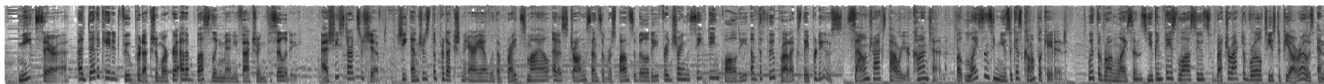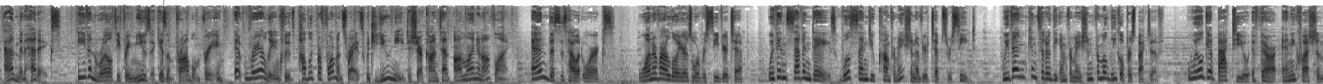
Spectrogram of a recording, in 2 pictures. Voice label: Narration VO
